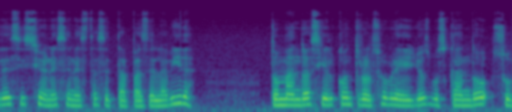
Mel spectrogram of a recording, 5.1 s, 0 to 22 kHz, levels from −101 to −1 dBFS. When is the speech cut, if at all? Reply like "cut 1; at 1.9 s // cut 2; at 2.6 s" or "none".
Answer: none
